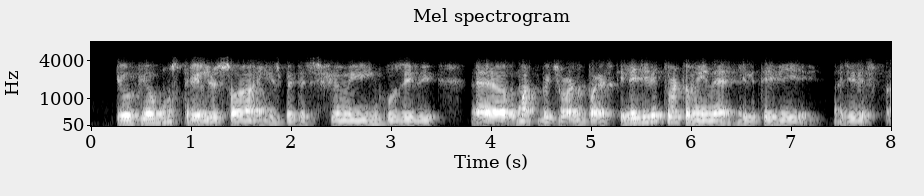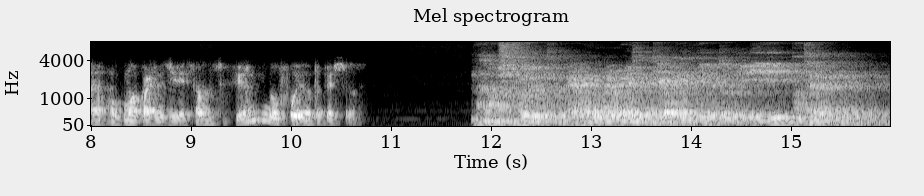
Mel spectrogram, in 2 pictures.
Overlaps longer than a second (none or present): none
